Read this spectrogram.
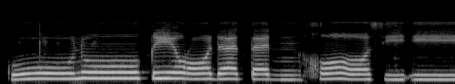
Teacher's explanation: Ra tebal, tan tu tak dengung.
